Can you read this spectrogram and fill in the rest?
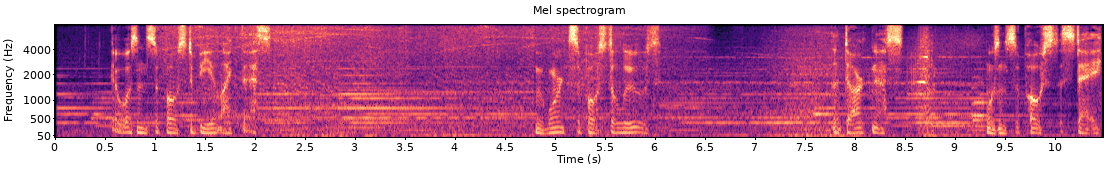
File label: Narrator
